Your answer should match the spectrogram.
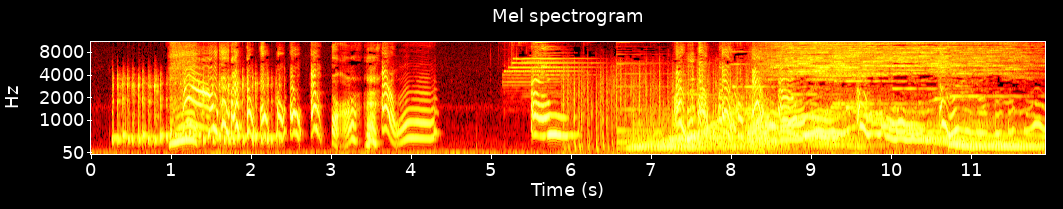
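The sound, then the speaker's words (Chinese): A dog whines and whimpers in a string of high, wavering cries, pauses briefly, then breaks into louder, sustained howling over a dense wash of other noise. No one speaks. “耶，奇怪，怎么有条狗躺在这里睡懒觉？”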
